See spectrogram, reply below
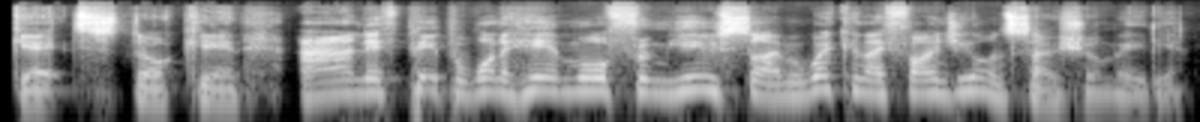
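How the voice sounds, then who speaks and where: A man's voice: on the high side, sing-song, a little fast, no echo, studio quality. A man presenting a podcast in a chatty, wordy, colloquial way, like radio patter. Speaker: podcast host.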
